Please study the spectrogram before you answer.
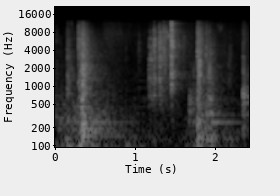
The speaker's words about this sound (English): And with that, Rotundo calls it a day, closing the reinforced door to the apartment and locking its treasure shut.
